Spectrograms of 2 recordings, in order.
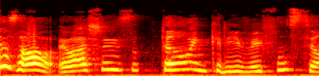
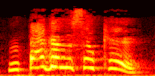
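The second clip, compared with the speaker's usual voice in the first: mock child yelling; 9 semitones higher, 3 dB louder than usual. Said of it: "ele falou de novo".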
